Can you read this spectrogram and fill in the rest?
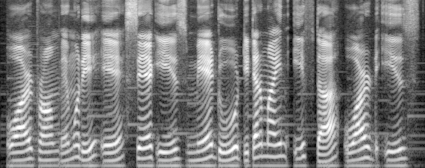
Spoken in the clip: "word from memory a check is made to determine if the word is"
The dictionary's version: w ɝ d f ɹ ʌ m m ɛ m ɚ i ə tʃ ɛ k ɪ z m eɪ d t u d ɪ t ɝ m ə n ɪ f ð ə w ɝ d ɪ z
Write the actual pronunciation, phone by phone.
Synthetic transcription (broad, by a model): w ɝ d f ɹ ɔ m m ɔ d i ə s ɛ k ɪ z m eɪ d t u d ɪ t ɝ m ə n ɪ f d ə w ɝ d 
